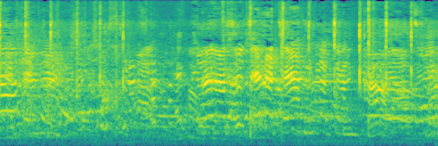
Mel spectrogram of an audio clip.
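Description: A group of women's voices chattering at once, overlapping talk echoing in a large hall.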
